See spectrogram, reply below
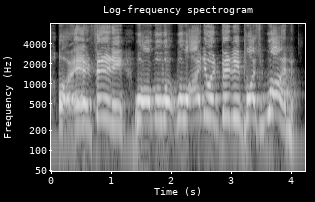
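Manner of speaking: put-on squeaky, very high, slow, drawn-out childish babble. Mocking how a guy argues, imitating a babbling little kid. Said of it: "he babbles like a little kid".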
